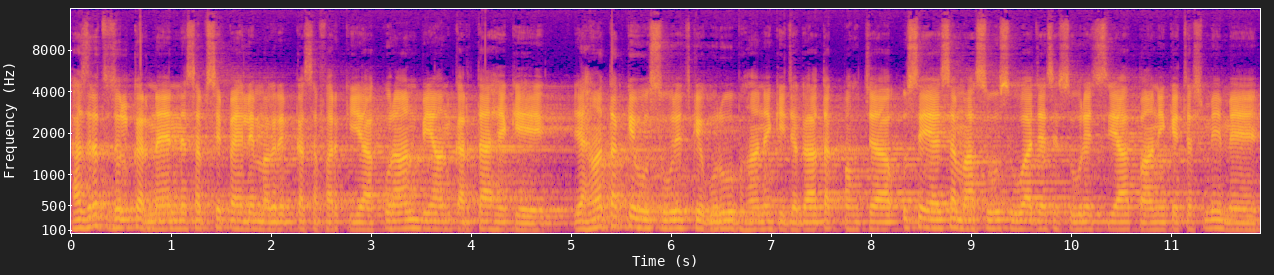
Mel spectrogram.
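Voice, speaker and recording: Over noticeable background noise, a man's medium-pitched voice holds a very even loudness and a monotone, flat intonation. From Pakistan. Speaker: voice-over artist. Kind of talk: Islamic story narration.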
